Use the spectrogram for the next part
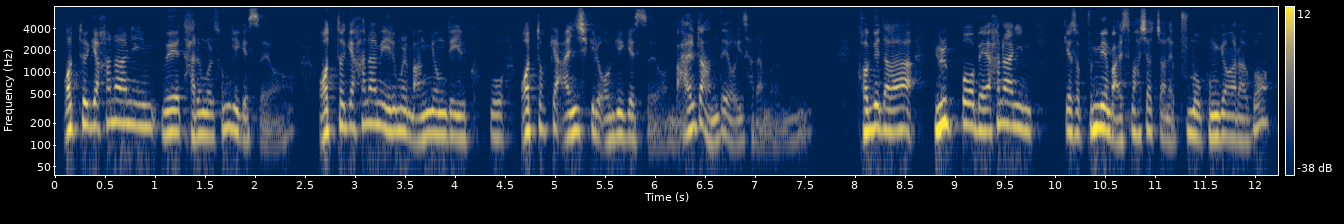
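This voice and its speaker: Husky-voiced middle-aged pastor preaching conversationally. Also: male voice, a little high, a bit bright. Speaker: senior pastor. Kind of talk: sermon. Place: church sanctuary.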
